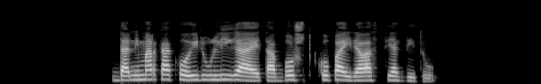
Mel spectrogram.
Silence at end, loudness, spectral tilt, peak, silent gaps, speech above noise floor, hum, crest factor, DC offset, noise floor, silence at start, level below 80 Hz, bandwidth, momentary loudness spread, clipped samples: 1.1 s; -17 LUFS; -4.5 dB/octave; 0 dBFS; none; over 73 dB; none; 18 dB; under 0.1%; under -90 dBFS; 1.15 s; -72 dBFS; 7.8 kHz; 9 LU; under 0.1%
